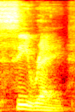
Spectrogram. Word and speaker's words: Sirui: And yes, if you're curious, that's how you pronounce the name of this company. Sirui is Sirui.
